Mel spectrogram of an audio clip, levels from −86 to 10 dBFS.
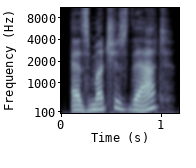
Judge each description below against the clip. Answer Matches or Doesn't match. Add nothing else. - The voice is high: Doesn't match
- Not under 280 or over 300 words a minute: Doesn't match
